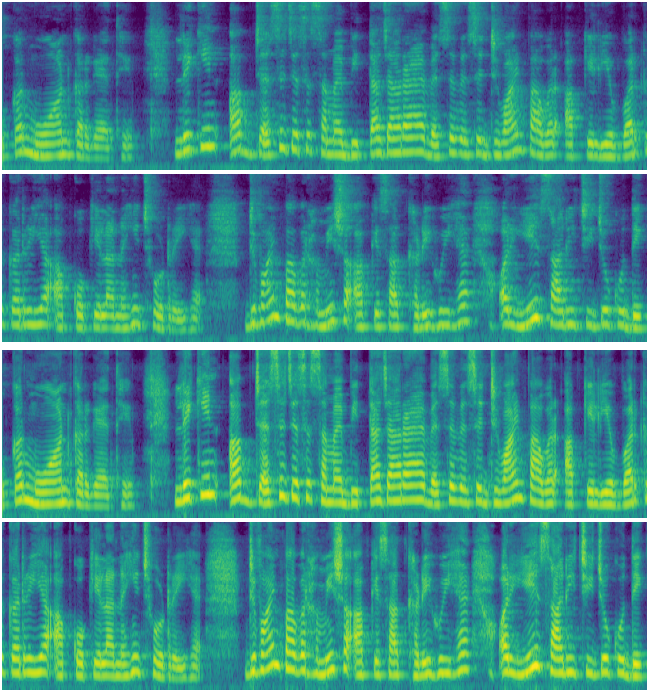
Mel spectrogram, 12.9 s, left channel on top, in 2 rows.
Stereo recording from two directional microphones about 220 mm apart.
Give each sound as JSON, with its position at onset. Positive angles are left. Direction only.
{"t": 0.1, "sound": "speech", "side_deg": -35}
